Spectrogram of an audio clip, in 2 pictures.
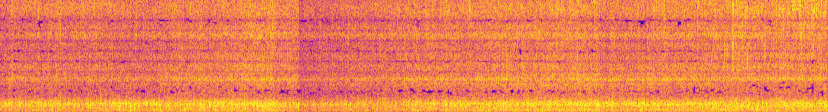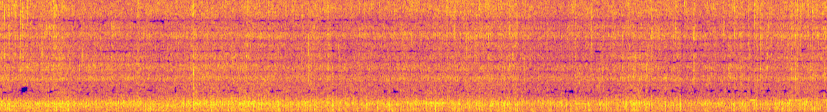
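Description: Heavy rain pouring steadily, dipping slightly in level about three seconds in.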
